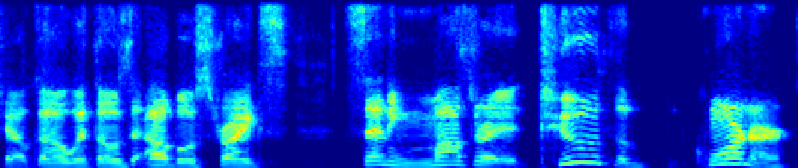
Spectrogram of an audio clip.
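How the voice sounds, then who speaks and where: A man doing play-by-play as a wrestling commentator in an excitable, exclamatory way. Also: a little high, takes it slowly. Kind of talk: wrestling commentator calling moves.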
